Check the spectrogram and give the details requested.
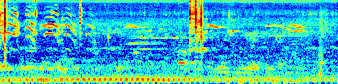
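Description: Small birds chirping faintly, with a low rapid pulsing in the first half and a few sharp clicks, one at the start and two together about halfway through.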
